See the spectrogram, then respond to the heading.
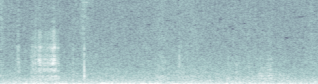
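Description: A thick green chisel-tip highlighter makes long strokes over printed words on an open softcover paperback book with thin paper pages, lying on a table. The felt tip rubs across the paper in quiet, soft, scratchy swishes, with a few brighter streaks early on over a low, steady background hum.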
